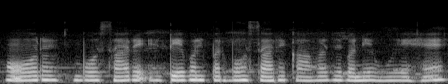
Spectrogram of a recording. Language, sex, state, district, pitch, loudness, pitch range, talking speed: Hindi, male, Delhi, New Delhi, 195 Hz, -15 LUFS, 185-195 Hz, 145 wpm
